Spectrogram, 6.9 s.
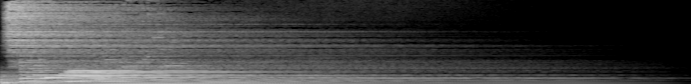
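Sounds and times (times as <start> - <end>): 
music stinger: 0.0 - 5.2.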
